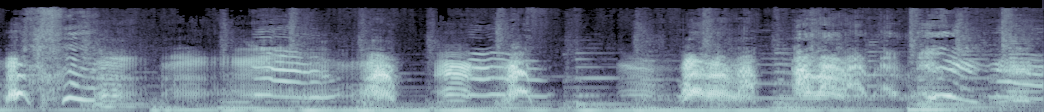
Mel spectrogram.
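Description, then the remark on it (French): Voices imitate animal cries while hiding behind curtains, mostly dog-like barks, yips and whines, in a rapid series of loud, pitch-swooping bursts over a steady low hum. “Faire des cris d'animaux en se cachant derrière les rideaux.”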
